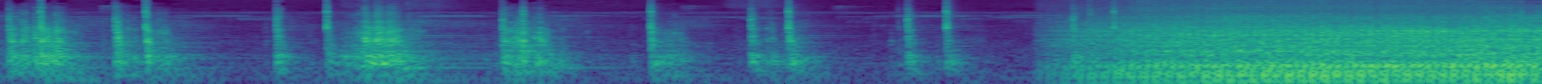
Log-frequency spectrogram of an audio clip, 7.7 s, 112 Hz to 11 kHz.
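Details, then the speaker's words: John Deere LT133 lawn tractor: about eight short cranking bursts dying out before it catches around five seconds and runs steadily; owner suspects a gummed-up carburetor, unconfirmed. "After a while, I don't know if it's the carburetor or what, I guess they just get gummed up. These things get hard to start."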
